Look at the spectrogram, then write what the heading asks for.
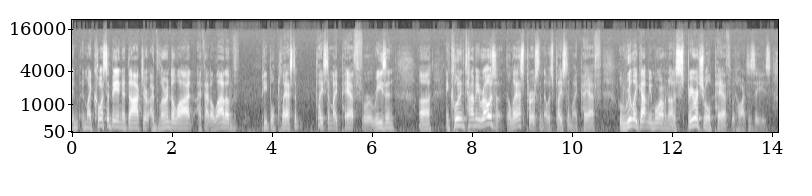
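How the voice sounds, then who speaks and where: A man talks fairly quickly in an American accent, his voice fairly high. His pitch swings very widely. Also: big swings in loudness. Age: 70s. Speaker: cardiologist. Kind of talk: interview. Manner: halting.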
